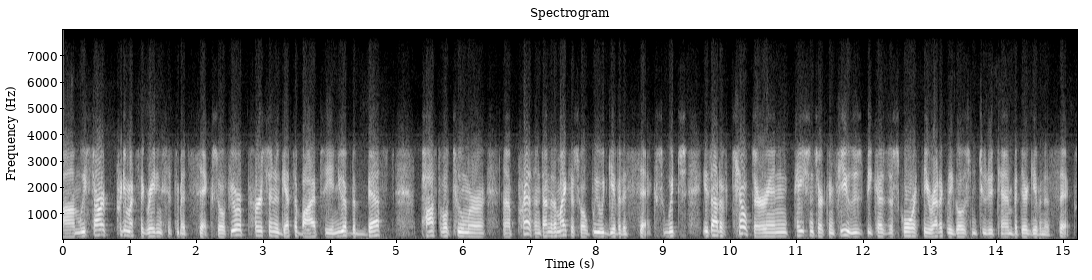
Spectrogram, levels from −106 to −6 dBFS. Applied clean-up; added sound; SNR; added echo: none; none; none; none.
